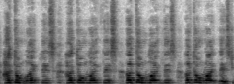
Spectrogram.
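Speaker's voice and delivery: high, frantic repeated chant; mum going mental. Retold or imitated. Mum breaking down at her son, high frantic mimicry. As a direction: imitate mum having a meltdown, without full shouting. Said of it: "going mental on me, shouting out".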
